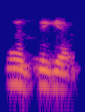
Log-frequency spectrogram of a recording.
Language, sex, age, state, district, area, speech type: Malayalam, female, 30-45, Kerala, Idukki, rural, conversation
